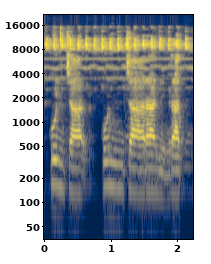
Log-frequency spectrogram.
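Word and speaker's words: Koentjaraningrat: Nah, karena masih menggunakan ejaan lama, jadi dibaca Koenjaraniningrat. Jadi Kuncaraningrat.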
